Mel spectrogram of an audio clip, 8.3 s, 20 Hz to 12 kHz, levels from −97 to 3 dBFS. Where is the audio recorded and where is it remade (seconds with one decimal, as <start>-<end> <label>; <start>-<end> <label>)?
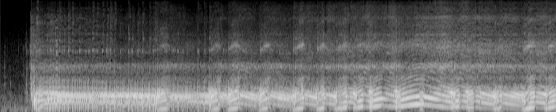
0.0-8.3 recorded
